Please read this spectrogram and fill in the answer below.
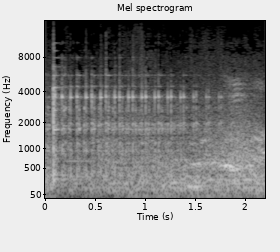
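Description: Table knife scraping across pancakes and a ceramic plate while spreading butter: a rapid chattering scrape with a faint ringing tone, lasting about a second and a half.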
